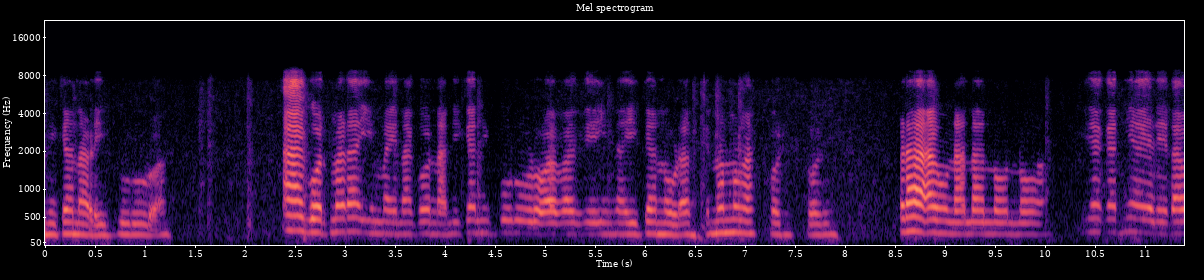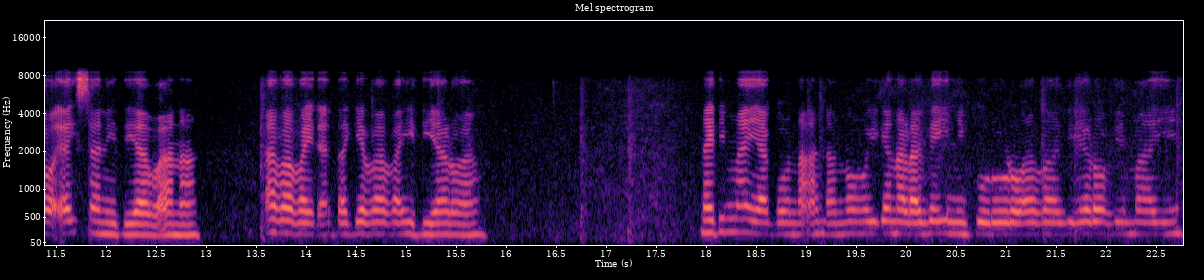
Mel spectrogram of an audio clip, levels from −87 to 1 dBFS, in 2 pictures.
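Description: Noise suppressor artifacts run through the whole clip. The suppressor pulls the steady room noise down by about 17 dB, so it dips between phrases and returns under the speech.

Speech cut by the noise suppressor occurs six times: at 3.73 to 4.57 s, 5.37 to 6.64 s, 9.26 to 11.27 s, 14.11 to 14.5 s, 17.95 to 19.76 s, and after "ro'ava vi" at 22.01 to 22.68 s. The suppressor mistakes quiet speech for noise and turns it down by up to about 15 to 16 dB early on and about 11 dB later. Each stretch loses roughly a tenth to a third of a second in total, so endings and soft sounds come out swallowed.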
